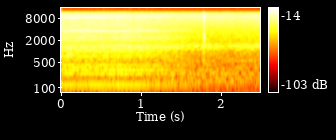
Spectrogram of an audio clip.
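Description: Faint steady hum and hiss of background noise on an old recording, with one tiny click near the end.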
